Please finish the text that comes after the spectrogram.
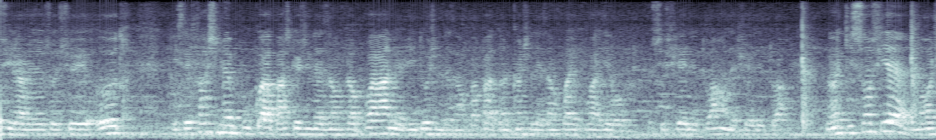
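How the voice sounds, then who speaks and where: Speaking far from the mic, a young man from Ivory Coast with a mid-range, slightly mellow voice gives relaxed interview answers as a rapper, using street slang. The room is echoey and the recording is clearly noisy.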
